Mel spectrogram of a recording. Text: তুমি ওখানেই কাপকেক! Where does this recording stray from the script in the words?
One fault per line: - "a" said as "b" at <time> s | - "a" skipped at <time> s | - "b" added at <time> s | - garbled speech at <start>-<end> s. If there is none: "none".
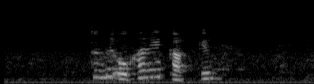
none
